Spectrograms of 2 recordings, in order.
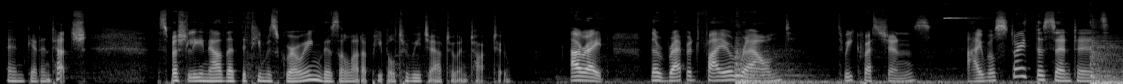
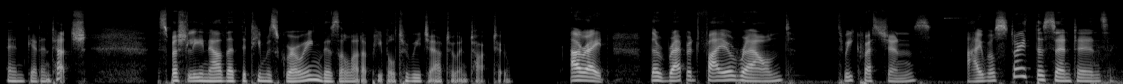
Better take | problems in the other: second | household noises; loud; throughout; 8 dB below the speech; faint in the second

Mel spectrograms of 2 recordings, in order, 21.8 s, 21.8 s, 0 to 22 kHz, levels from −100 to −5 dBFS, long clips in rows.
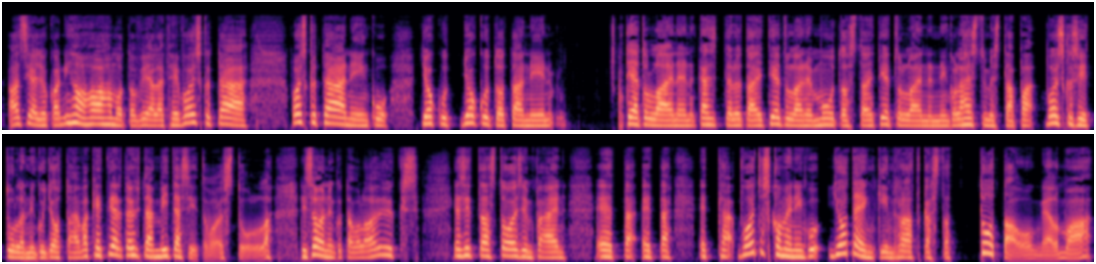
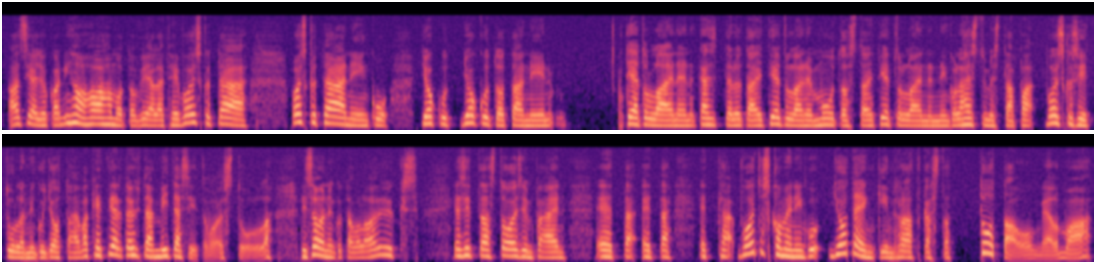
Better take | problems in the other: first | hiss; faint; throughout; 30 dB below the speech

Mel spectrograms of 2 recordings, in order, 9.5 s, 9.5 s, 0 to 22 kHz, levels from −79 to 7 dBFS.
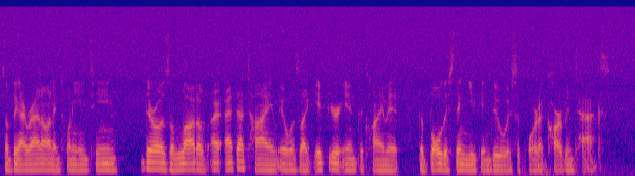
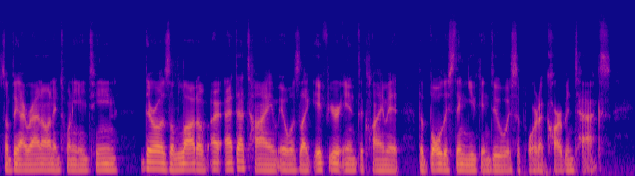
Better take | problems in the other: second | hiss; loud; throughout; 10 dB below the speech

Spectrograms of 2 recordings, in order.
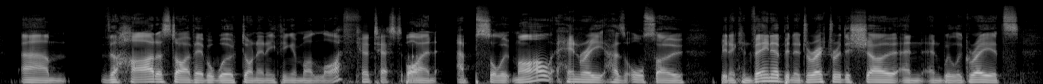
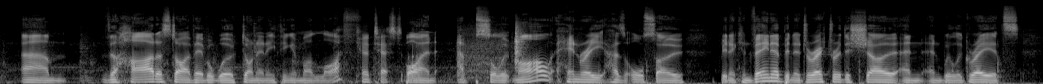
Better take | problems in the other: first | household noises; noticeable; throughout; 15 dB below the speech

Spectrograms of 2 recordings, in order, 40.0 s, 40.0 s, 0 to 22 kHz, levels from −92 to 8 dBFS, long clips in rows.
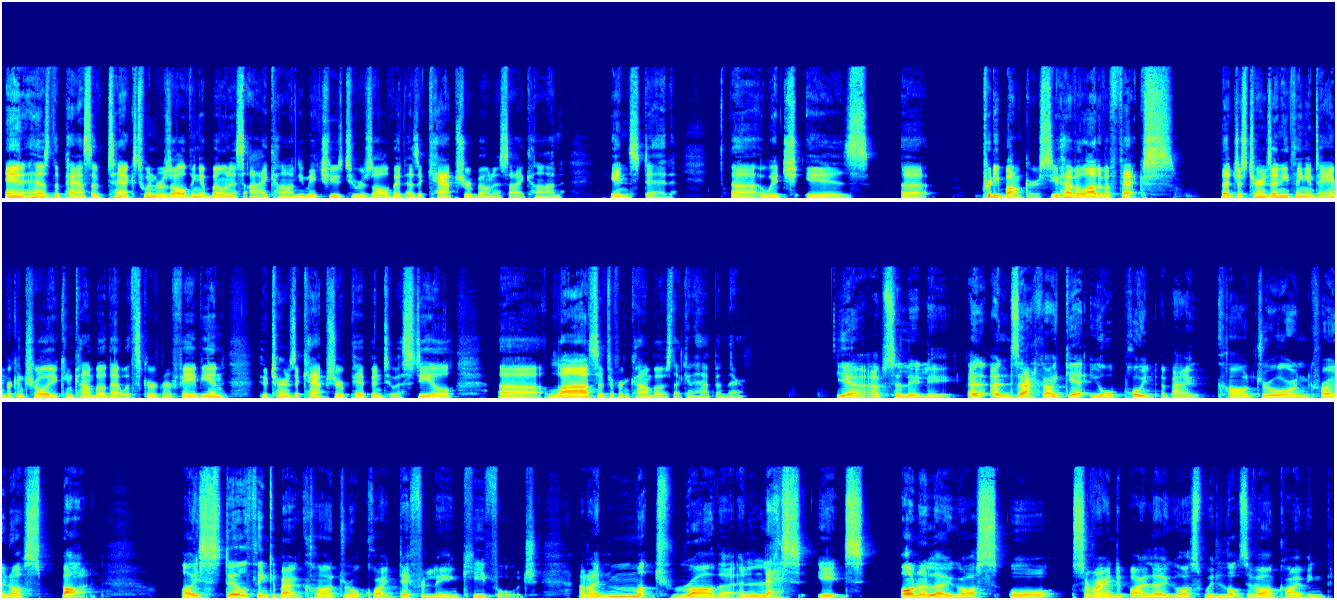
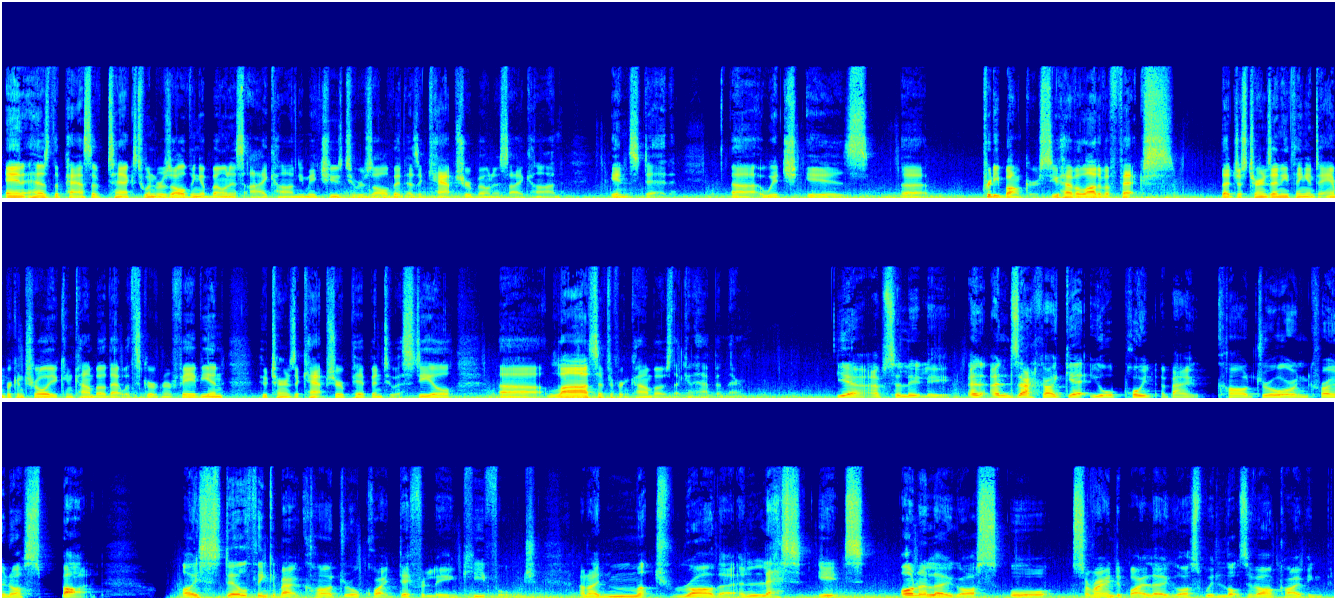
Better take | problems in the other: first | wind noise on the microphone; occasional gusts; until 24 s and from 28 s on; 20 dB below the speech

